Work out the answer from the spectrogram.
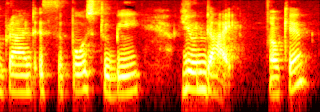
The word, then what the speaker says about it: Hyundai: the correct pronunciation so the last syllable is supposed to be day but we i think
